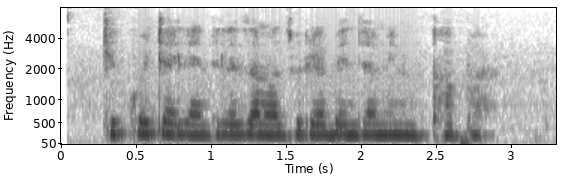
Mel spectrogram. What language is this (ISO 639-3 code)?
swa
